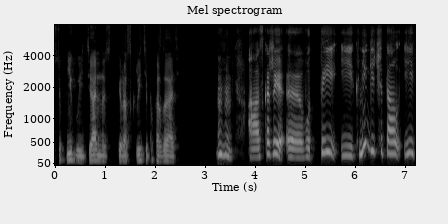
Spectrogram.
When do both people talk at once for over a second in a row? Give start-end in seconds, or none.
none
